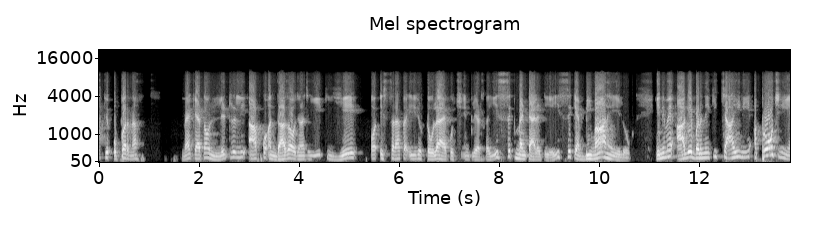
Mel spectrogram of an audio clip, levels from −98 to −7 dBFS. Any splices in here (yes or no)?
no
